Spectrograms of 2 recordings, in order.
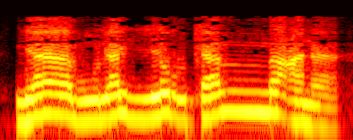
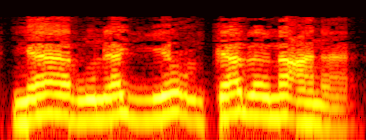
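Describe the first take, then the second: First: "بني اركب معنا" as bunayyi-rkam-ma'ana; kasra with idgham. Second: "بني اركب معنا" as bunayyi-rkab ma'ana, clear b; kasra with izhar. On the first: ("بني" بكسر الياء وإدغام باء "اركب" في الميم) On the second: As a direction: keep the b of "اركب" distinct before "معنا". ("بني" بكسر الياء وإظهار باء "اركب") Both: Shown as a demonstration. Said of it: "وله الإظهار والإدغام".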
